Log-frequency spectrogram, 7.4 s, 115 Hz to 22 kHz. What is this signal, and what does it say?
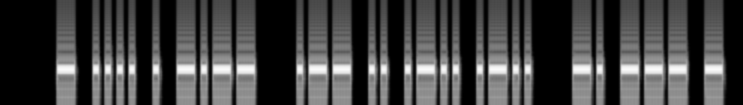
Morse code, heard as a keyed tone, about 20 wpm, 700 Hz. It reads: THEY WILL NOT
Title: Sentences from Top 1000 Words - Review Part 5 - 20wpm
